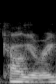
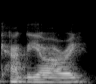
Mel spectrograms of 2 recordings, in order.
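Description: First: The G sound is silent. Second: The G sound is pronounced. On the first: The speaker calls it right. "it's Cagliari, There's a silent G" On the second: The speaker calls it wrong. "not Cagliari"

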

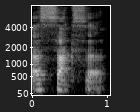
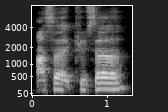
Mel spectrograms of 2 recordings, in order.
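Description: First: The ku syllable is reduced to k. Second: The ku syllable is fully pronounced. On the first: The speaker calls it right. "they don't say ku, they say asaksa" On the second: The speaker calls it wrong. "I feel like I'm saying that wrong"

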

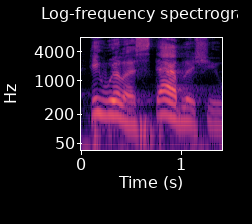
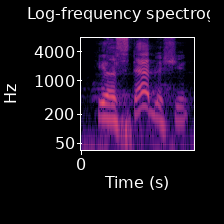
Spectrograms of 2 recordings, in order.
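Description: First: It is said in a standard, full form. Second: It is said with Southern speech, dropping a sound.

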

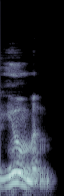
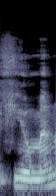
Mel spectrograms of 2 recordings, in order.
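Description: First: It starts with a y sound, no h. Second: It starts with a breathy h sound. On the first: "I say human. Y-U-M-A-N" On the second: "I don't say those H's like human. I don't say human"

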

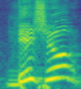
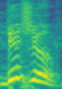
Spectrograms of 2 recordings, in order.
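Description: First: It is said with much more energy. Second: It is said with less energy.

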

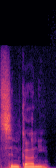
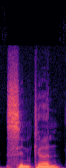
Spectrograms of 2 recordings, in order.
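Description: First: It is said with a Sudanese accent. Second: It is said with a French accent. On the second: This is how people in France say it.

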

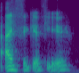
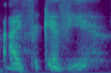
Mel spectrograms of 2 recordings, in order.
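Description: First: It is said in the narrator's plain voice. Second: It is said in a put-on character voice.

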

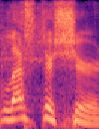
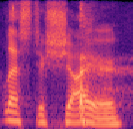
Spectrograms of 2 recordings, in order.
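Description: First: It is pronounced the British way. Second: It is pronounced the American way. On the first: The speaker calls it right. "It's Leicestershire" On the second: The speaker calls it wrong. "not Leicestershire"

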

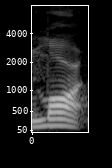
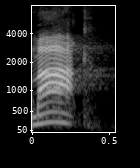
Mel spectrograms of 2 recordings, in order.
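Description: First: It is said in an American accent. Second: It is said in an Australian accent.

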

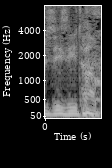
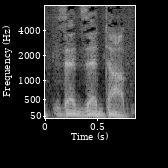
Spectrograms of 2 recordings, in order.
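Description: First: Each Z is said like English 'zee'. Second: Each Z is said like French 'zed'. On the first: "I can't hear ZZ Top" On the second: "without thinking automatically"

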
